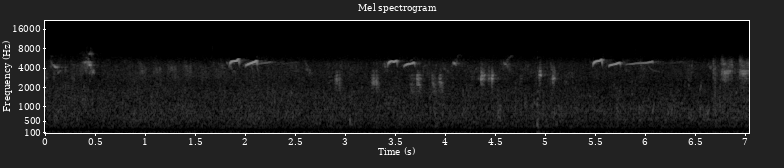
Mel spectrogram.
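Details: Late May on a Shin'etsu riverbed in Japan, a Common sandpiper watches over its chicks; thin high whistled notes come in quick pairs and triplets, some sliding, a few seconds apart, between softer chirps.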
